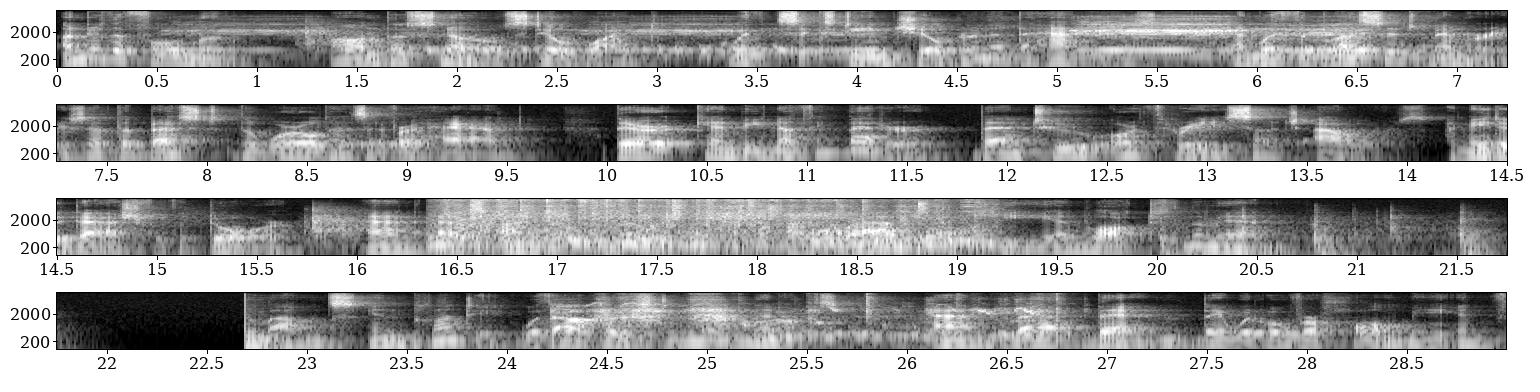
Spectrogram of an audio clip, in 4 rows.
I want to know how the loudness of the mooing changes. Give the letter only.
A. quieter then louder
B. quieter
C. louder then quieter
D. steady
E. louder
E.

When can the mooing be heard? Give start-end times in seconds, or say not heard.
0.3-7.0.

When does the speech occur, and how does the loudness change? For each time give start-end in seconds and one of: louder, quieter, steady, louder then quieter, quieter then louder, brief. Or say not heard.
0.0-20.8 steady
22.6-28.9 steady.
